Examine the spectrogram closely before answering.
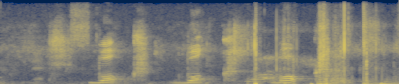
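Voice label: "book", spoken word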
